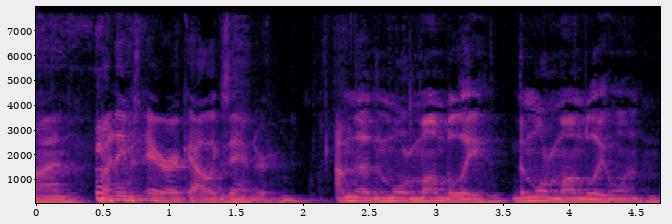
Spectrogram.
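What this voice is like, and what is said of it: Usual voice. Nothing is said of it.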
